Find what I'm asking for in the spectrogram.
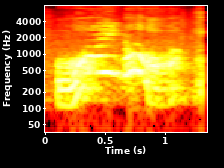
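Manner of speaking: very high, incredulous squeal of protest; mock baffled protest. Rejected applicant questioning the talent show, mock-outraged. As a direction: shoot the voice right up in disbelief.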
